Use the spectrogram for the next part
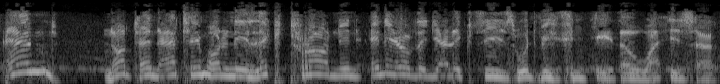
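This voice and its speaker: Slow, high-voiced lofty alien. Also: male voice, lively intonation, pushed and bright, heavily acted. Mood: menacing. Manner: formal, pompous, deliberate speech. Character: stern, proud, lofty male alien visitor from space. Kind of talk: old-time radio drama acting. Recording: dull, noisy old radio recording.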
